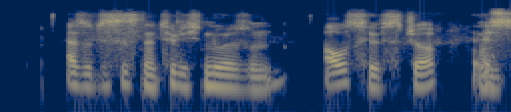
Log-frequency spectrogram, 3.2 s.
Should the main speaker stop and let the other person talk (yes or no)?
no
